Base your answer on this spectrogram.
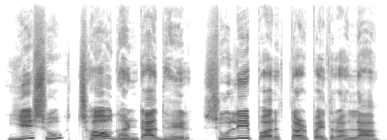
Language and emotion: Maithili, neutral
